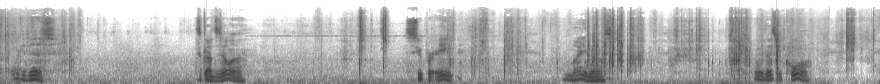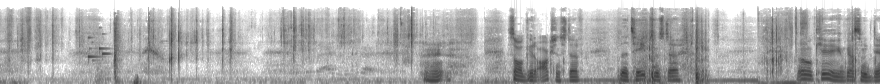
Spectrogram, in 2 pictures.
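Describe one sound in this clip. Cardboard boxes and plastic reels rustle and clatter as they are handled.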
